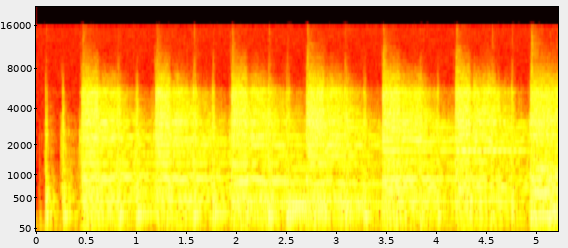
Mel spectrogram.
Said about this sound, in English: Reverb, a very basic reverb.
